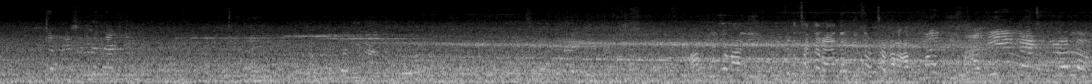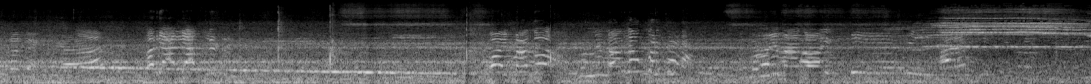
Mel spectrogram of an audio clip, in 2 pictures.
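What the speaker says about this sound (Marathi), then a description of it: "आणि नंतर आली होती आमची मेट्रो आली होती" A metro train arrives at a station in a steady loud rumble, with long high wheel squeals gliding down in pitch and rhythmic clicks over the rails as it slows, while people talk nearby.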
